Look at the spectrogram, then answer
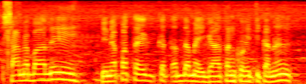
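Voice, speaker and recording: A man's voice: a little high, steady tone, fast, a little mellow, natural voice. A man playing a hesitant young city worker. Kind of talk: amateur audio drama acting. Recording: distant mic, faint noise.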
